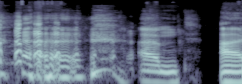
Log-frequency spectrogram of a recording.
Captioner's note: both laughing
